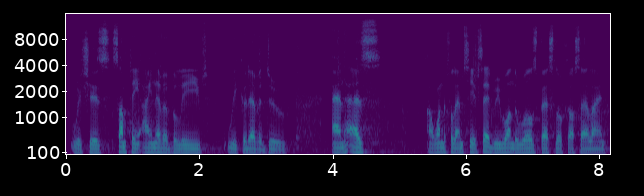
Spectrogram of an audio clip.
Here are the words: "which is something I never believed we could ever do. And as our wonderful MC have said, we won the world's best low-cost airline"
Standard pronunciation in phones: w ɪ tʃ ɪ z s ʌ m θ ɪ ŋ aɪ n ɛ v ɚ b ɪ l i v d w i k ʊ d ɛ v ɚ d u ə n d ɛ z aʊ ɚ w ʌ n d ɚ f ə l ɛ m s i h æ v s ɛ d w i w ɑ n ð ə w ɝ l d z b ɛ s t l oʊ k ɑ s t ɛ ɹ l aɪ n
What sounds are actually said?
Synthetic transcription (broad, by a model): w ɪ tʃ ɪ z s ʌ m θ ɪ ŋ aɪ n ɛ v ɚ b ɪ l i v d w i k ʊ d ɛ v ɚ d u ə n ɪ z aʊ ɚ w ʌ n d ɚ f l ɛ m s i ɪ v s ɛ d w i w ɑ n ð ə w ɝ l d z b ɛ s t l oʊ k ɑ s t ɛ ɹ l aɪ n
